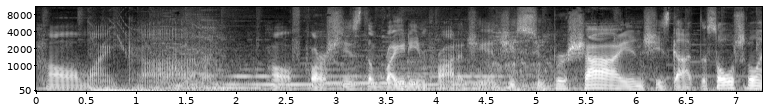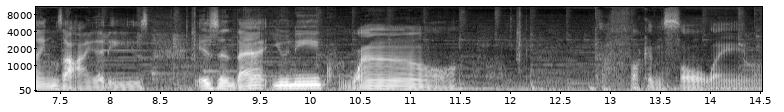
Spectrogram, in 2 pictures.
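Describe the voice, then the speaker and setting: With music in the background, a man speaks at a very slow pace, his very deep, low voice making very wide pitch swings. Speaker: let's play commentator. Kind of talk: gameplay commentary. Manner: sarcastic, profane ranting.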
